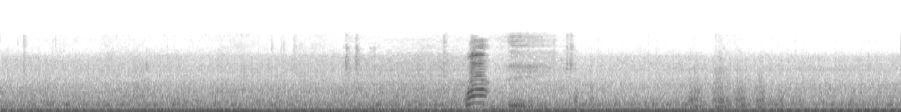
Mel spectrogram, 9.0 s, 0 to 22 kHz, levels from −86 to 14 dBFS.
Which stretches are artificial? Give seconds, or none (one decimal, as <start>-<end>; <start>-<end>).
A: 2.2-3.1; 3.9-4.5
